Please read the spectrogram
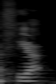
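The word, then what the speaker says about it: fiancé: Well, you got a fiance. That's a weird way. That's so weird that I still have to use like that word. That's weird. Fiance? Yeah, I mean, it rhymes with Beyonce.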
